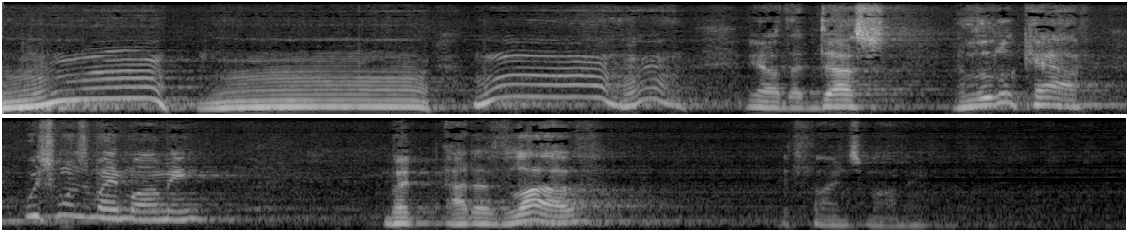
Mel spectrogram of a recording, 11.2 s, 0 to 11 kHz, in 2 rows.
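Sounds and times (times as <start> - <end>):
cows mooing in a herd: 0.0 - 3.6
speech: 3.8 - 6.8, 7.5 - 8.7, 9.5 - 10.3.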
